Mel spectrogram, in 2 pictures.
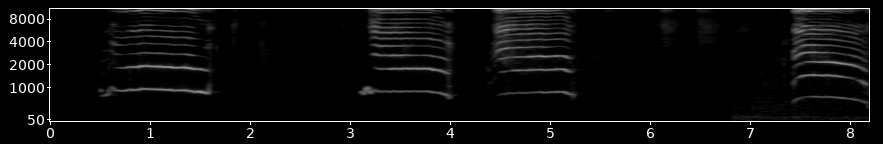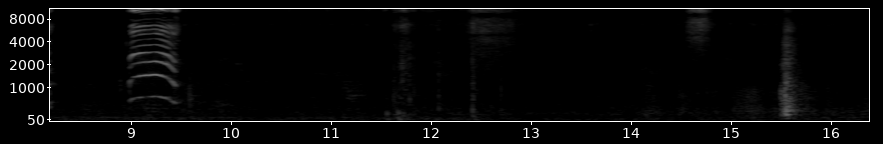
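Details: Cat or kitten giving five clear, harmonic meows spread over the first nine seconds, some bending downward at the end, followed by low rumbling background noise and a few soft clicks.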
